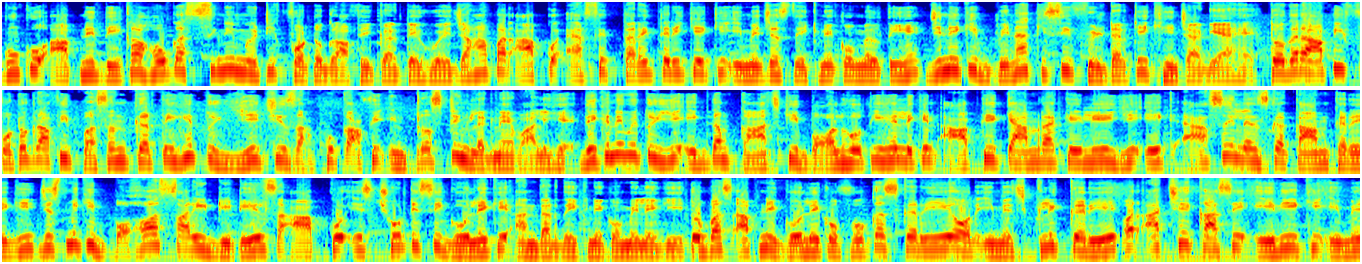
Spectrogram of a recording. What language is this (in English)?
Hindi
